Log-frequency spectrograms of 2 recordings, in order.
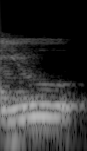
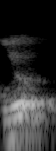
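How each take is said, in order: First: The final sound is held too long. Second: The final sound is cut off quickly. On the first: The speaker calls it wrong. "nggak boleh berlama-lama" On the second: The speaker calls it right. "harus langsung cepat"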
